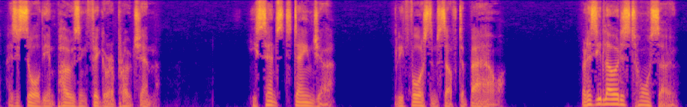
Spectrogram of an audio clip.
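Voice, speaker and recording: Casting: male narrator, low voice, measured literary delivery for dramatic fiction, very close dry recording. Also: a little mellow, husky, no echo. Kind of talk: scripted dramatic audiobook narration.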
